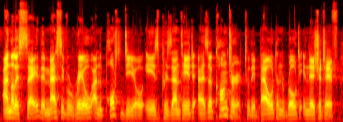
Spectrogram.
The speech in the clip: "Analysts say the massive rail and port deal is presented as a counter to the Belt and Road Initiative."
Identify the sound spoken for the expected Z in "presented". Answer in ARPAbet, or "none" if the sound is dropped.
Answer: Z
